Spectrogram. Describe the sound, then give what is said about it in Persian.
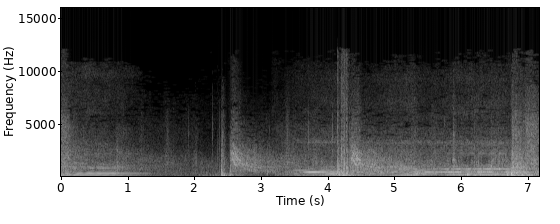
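Three heavy blasts of rocket and artillery fire boom out a couple of seconds apart, each with a rumbling tail, over a steady humming musical drone. An Iraqi soldier is firing rockets, and mortar shells are landing around a bunker. No one speaks. “جعبه اول تمام شد و سرباز عراقی جعبه دیگری را باز کرد. مثل هر روز باید همه موشک‌ها را تمام می‌کرد.”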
